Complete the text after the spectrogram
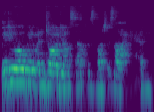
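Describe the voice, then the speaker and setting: A woman in her twenties, an actress, playfully running through a rapid string of English accents in a played clip. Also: mid-range voice. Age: 20s. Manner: switches between many English accents, playful. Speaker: actress doing an accent showcase. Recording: roomy sound from a distance.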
